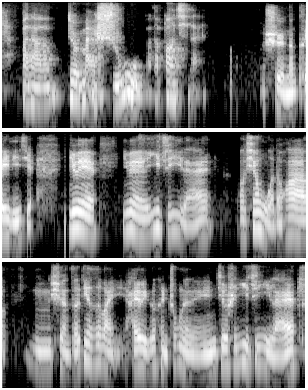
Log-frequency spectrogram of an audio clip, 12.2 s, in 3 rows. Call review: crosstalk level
none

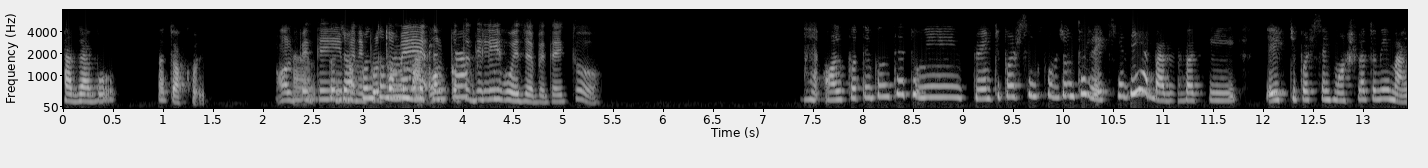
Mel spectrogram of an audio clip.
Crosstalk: present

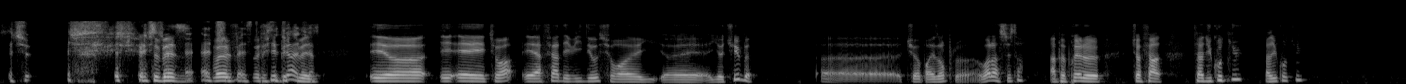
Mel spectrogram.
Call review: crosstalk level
present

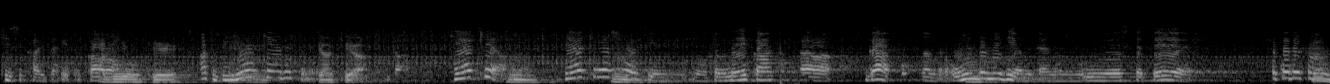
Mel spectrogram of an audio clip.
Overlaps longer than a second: none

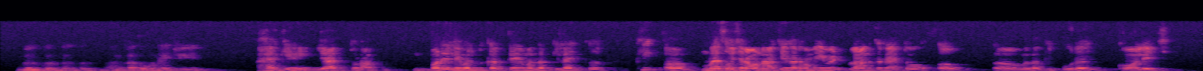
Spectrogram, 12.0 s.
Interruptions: none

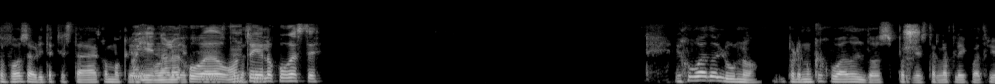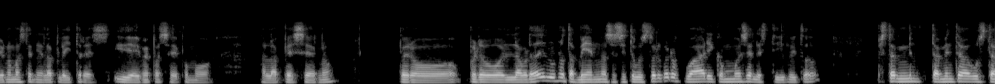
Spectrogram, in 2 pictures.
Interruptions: present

